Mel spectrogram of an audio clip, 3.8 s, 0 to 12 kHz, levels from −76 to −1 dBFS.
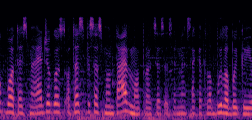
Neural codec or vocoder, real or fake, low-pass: none; real; 7.2 kHz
